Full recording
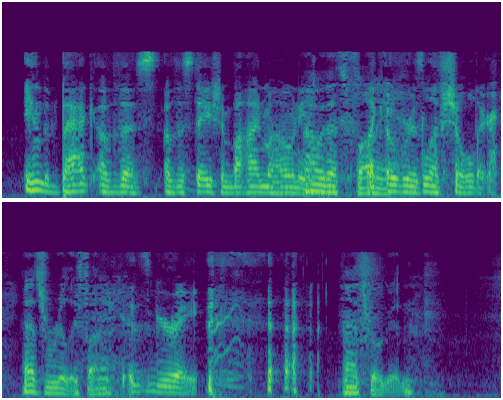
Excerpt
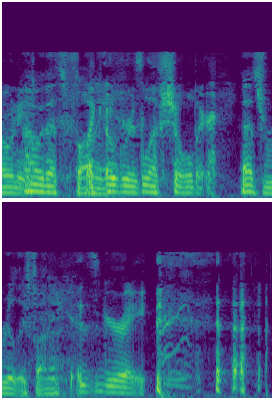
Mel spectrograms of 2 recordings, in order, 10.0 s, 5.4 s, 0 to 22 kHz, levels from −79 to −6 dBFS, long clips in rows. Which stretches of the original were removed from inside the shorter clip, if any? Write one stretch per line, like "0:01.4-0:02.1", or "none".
none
